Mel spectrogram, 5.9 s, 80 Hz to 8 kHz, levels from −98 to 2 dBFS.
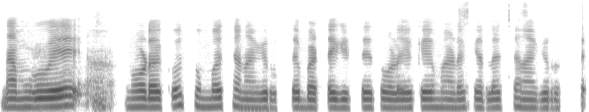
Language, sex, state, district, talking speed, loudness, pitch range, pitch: Kannada, female, Karnataka, Chamarajanagar, 100 wpm, -42 LUFS, 165-180 Hz, 170 Hz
